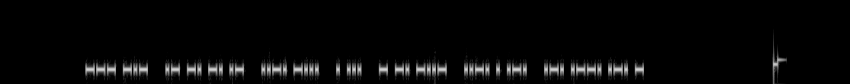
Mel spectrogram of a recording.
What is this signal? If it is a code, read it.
Morse code, heard as a keyed tone, about 41 wpm, 700 Hz. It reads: OK ANNA FB ES TNX FER RPRT
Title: Practice QSO - Exchange 2 - Info - 45wpm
